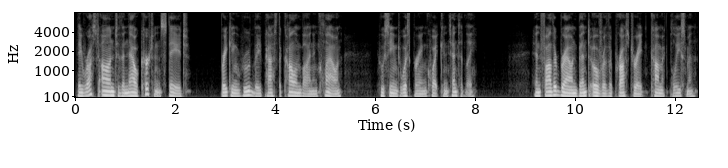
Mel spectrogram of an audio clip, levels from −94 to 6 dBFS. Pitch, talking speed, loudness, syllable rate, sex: 115 Hz, 140 wpm, -17 LUFS, 4.4 syllables/s, male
